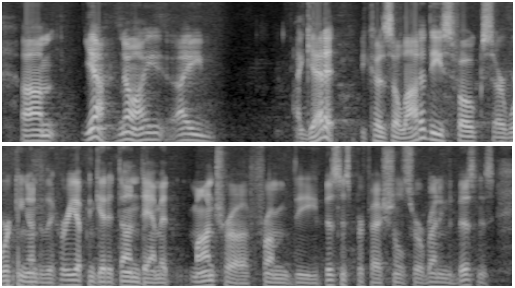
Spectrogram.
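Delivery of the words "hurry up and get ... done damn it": ordinary talk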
